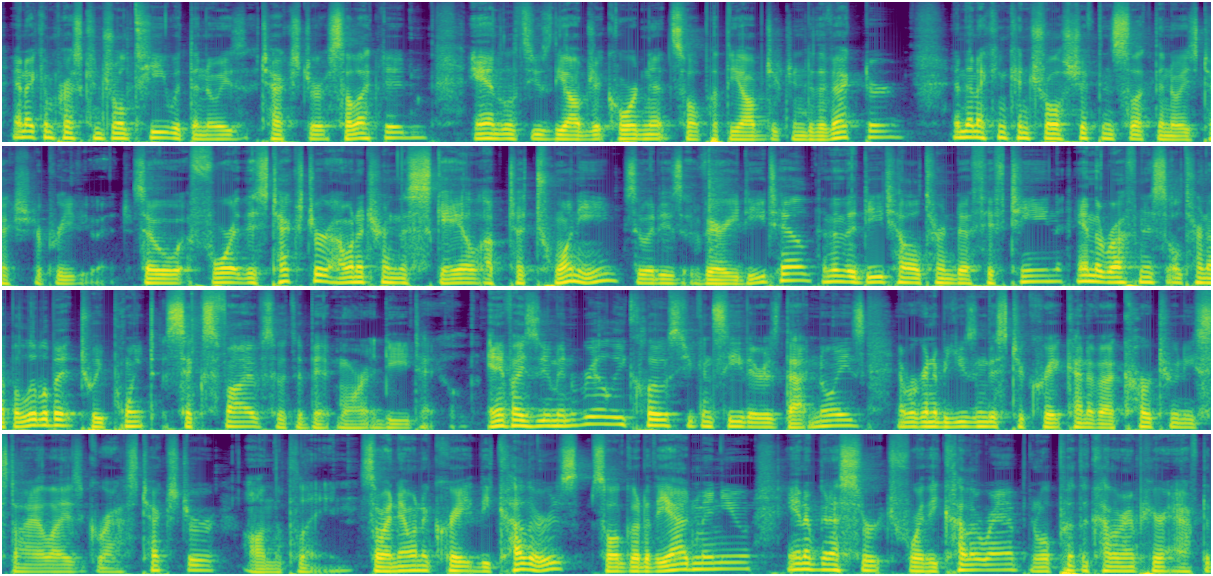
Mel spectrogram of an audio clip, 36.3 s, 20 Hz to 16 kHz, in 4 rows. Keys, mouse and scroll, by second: 0.7 ctrl+t, 1.1-1.5 scroll up 1, 1.3 a, 1.7 click, 3.1 scroll up 1, 4.3-5.2 drag, 4.8 scroll up 1, 5.7 click, 6.9-8.1 middle drag, 8.1 ctrl+shift+click, 9.5 scroll up 1, 11.1-11.7 scroll up 1, 11.6 click, 13.9 typing, 14.3 Return, 15.9 click, 17.2 click, 17.3 click, 18.9 click, 19.3 typing, 19.5 Return, 21.1-21.7 middle drag, 21.4-22.2 typing, 21.7-22.8 ctrl+scroll down 1, 22.8-23.4 ctrl+scroll down 1, 23.2-24.1 ctrl+middle drag, 24.4-26.1 ctrl+middle drag, 28.1 click, 29.2-30.0 scroll up 2, 29.4 typing, 30.0-30.9 scroll down 1, 31.6 typing, 32.3 click, 32.9-33.5 typing, 34.6 click, 35.6 click.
